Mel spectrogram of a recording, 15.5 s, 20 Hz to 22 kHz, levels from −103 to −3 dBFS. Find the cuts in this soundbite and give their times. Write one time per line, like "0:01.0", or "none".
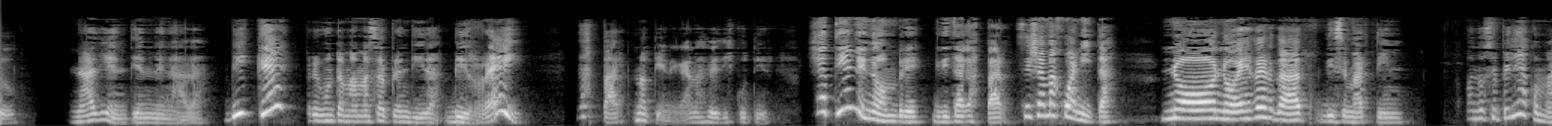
0:07.9
0:14.6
